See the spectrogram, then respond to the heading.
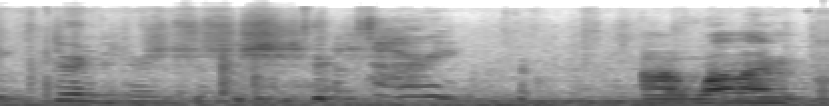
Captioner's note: shushes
